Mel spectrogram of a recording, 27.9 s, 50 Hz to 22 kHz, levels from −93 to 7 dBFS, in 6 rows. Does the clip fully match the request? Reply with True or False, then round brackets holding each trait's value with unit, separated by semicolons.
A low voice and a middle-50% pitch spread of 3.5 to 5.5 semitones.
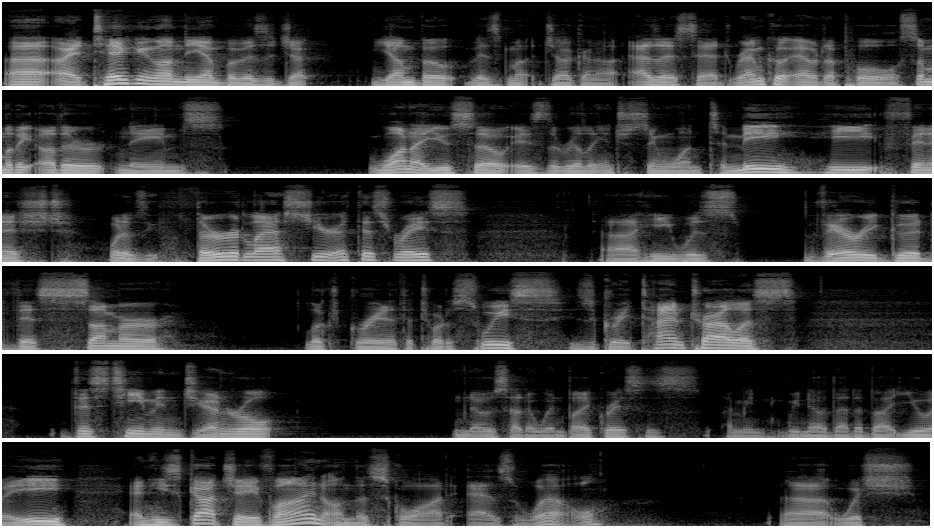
True (105 Hz; 4.2 semitones)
